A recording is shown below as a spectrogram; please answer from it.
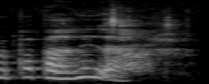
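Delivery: soft, high, tearful voice, choked up and breaking. Asked by the other speaker to talk about the game, the speaker can't go on: choked up, crying. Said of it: "ça me fait pleurer".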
